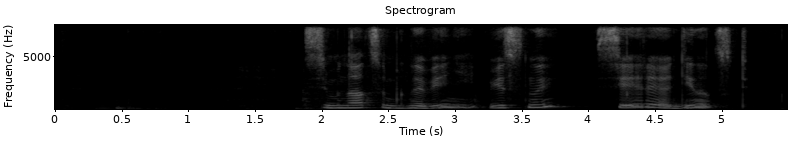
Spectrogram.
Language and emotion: Russian, sad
